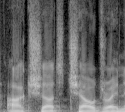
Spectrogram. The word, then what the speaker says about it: Akshat Choudhary: And my special guest this week comes to us all the way from India, Akshat Choudhary.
